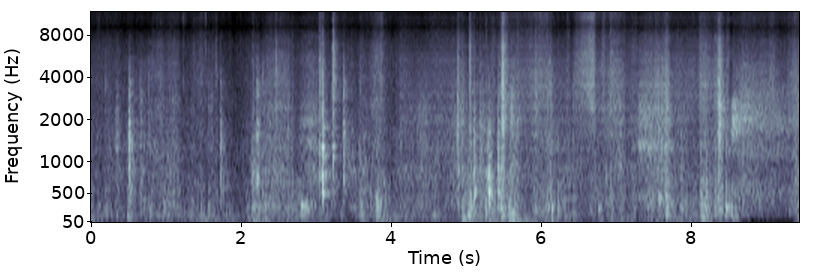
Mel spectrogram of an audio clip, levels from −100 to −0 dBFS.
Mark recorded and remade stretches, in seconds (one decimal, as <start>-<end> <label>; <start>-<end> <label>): 0.0-2.3 recorded; 2.3-3.1 remade; 3.1-4.1 recorded; 4.1-8.5 remade; 8.5-9.5 recorded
